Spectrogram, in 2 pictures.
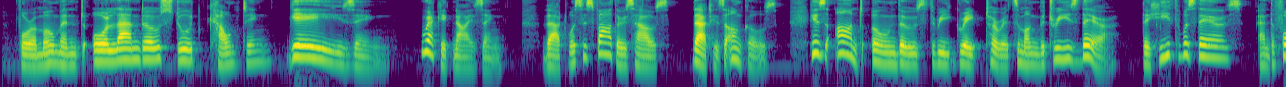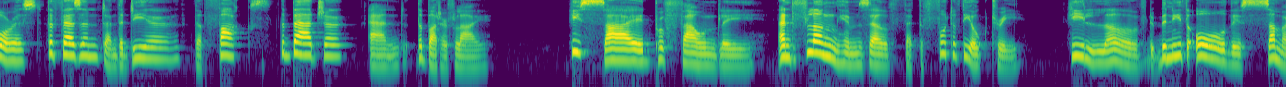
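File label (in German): US Erzählung, englisch; sprecher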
